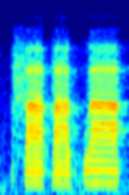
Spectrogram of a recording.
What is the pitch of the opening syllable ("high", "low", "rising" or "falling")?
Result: low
